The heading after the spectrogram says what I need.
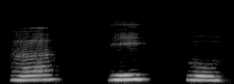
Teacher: ہا کو ہم سینے سے ادا کریں گے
